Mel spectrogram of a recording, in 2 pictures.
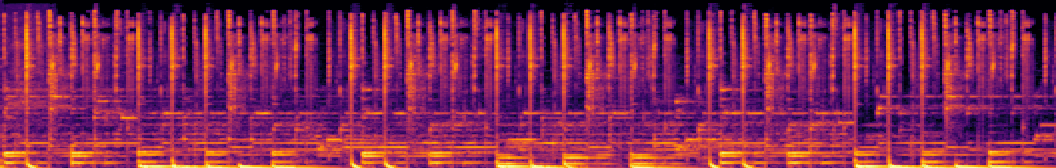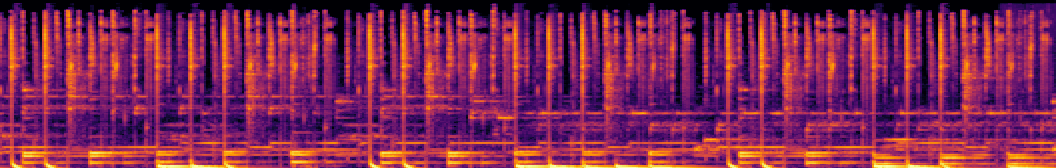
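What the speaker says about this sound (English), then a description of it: "Lucy's pumping up a paddleboard, ready for some fun adventures later on" A hand pump inflating a paddleboard by the sea gives steady repeated rhythmic strokes of pumping and hissing air, close and fairly loud, with no talk.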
